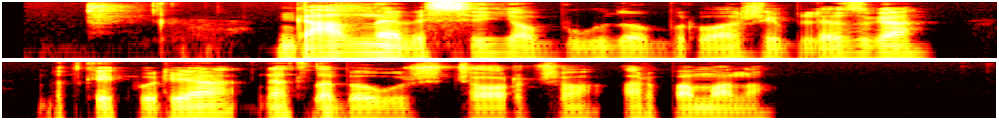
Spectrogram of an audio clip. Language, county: Lithuanian, Klaipėda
